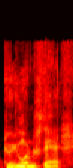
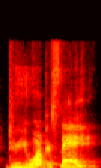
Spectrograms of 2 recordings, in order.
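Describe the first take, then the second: First: The question sounds sarcastic and mocking. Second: The question sounds sincere and genuinely checking. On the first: The speaker is being mocking toward the listener. "me being sarcastic, like" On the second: The speaker really wants to check understanding. "that's not me being sarcastic"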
